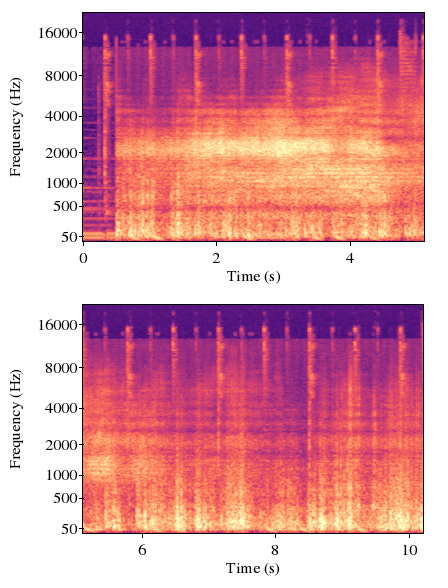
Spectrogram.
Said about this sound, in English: this video starts off with me flying the drone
